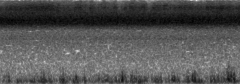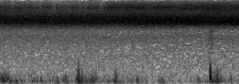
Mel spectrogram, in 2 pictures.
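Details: Cicadas and evening cicadas (higurashi) sing together in a dense, steady, high-pitched buzzing chorus during an evening walk.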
